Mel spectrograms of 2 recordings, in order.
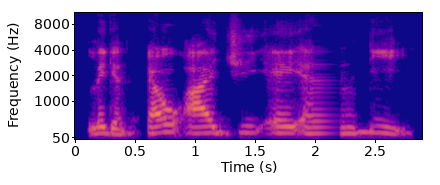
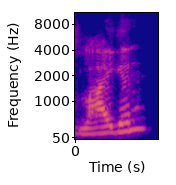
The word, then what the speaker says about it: ligand: We call that species a ligand, L-I-G-A-N-D. Some people pronounce it as ligand. I learned it as ligand, okay?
